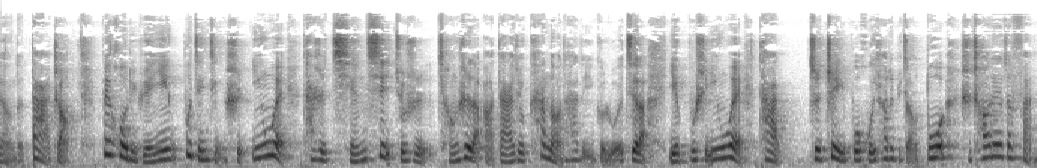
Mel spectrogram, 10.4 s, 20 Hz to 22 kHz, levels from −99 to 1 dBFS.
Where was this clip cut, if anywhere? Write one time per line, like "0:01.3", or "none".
none

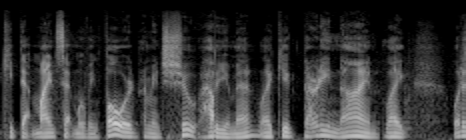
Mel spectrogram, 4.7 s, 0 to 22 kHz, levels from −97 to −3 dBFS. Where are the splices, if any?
0:01.4
0:02.1
0:02.9

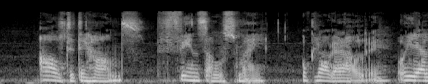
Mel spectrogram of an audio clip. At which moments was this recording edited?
0:02.1

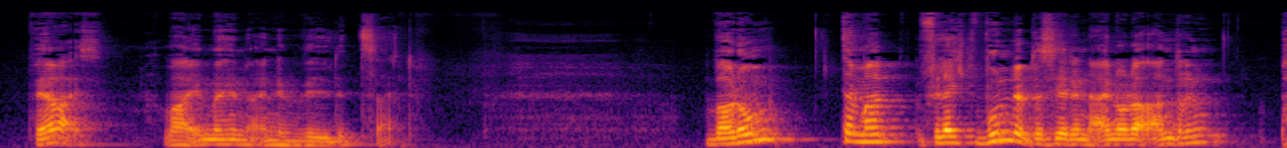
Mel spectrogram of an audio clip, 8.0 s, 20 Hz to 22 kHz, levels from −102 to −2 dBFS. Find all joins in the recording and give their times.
0:05.3

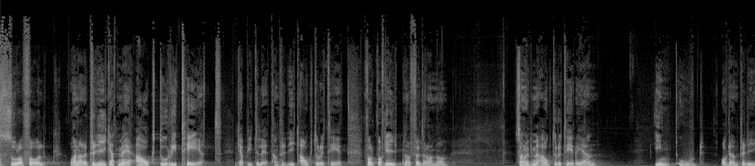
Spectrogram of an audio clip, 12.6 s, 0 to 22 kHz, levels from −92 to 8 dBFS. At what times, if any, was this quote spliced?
0:01.5
0:03.9
0:05.0
0:06.4
0:07.0
0:08.8
0:09.6
0:11.3

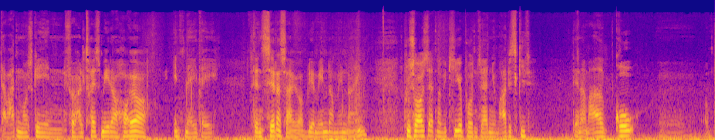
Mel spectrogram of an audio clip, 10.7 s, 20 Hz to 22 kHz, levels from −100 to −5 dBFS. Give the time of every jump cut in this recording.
0:03.8

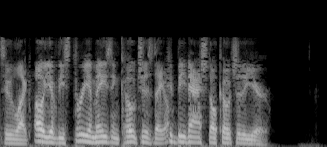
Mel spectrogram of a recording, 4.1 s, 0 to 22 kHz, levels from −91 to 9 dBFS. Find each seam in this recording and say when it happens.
0:02.1

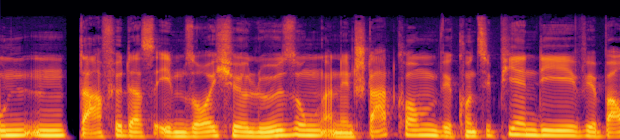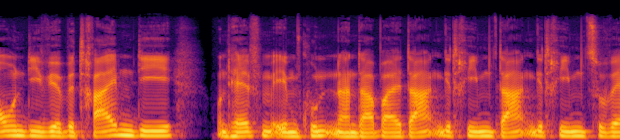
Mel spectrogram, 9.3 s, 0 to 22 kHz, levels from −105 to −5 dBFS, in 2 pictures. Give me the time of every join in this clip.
0:08.4

